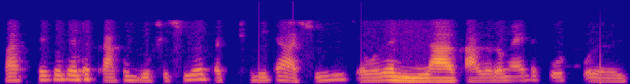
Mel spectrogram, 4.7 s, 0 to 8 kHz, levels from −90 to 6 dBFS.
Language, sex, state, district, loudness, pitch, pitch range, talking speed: Bengali, male, West Bengal, Dakshin Dinajpur, -26 LUFS, 130 Hz, 120-150 Hz, 240 wpm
